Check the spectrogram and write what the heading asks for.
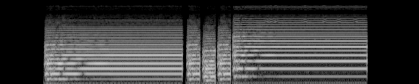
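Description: A loud, drawn-out groaning creak of a lowering drawbridge, steady and tonal, broken midway by a few quick stuttering jolts before it resumes and stops abruptly.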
